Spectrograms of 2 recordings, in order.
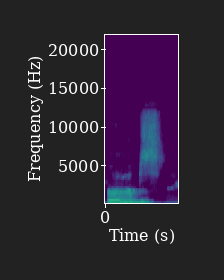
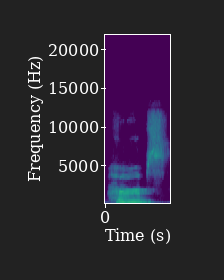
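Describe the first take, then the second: First: It starts with a vowel; the h is silent. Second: It starts with a clearly pronounced h sound.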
